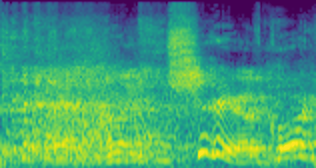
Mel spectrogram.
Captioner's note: audience laughs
